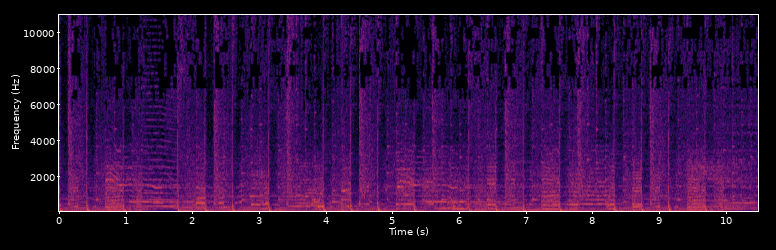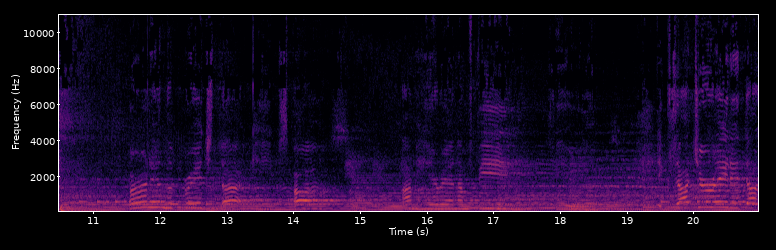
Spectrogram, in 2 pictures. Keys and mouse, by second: 11.5 click.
